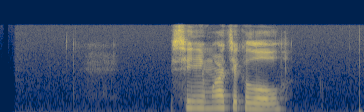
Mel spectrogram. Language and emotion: Russian, neutral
